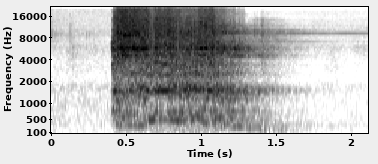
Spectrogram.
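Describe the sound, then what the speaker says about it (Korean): One forceful human cough, loud and close, bursts out sharply and then fades over about a second and a half, with nothing else around it. "강하게 기침을 하시면 되는 것입니다"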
